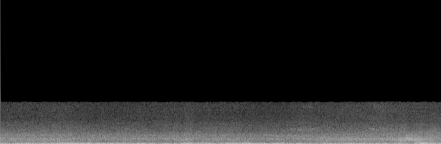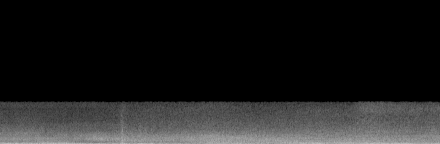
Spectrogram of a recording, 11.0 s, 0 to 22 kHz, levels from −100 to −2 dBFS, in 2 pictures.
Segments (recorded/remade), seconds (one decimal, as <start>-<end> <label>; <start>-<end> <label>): 0.0-5.0 recorded; 5.0-6.8 remade; 6.8-11.0 recorded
